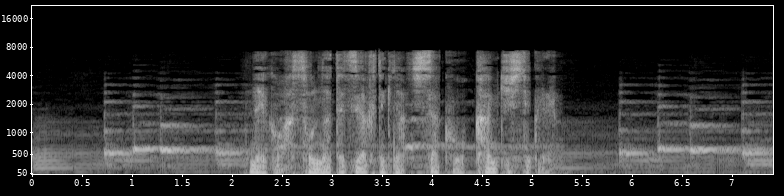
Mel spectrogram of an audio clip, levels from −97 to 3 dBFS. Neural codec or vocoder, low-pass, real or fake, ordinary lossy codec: vocoder, 22.05 kHz, 80 mel bands, Vocos; 7.2 kHz; fake; AAC, 32 kbps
